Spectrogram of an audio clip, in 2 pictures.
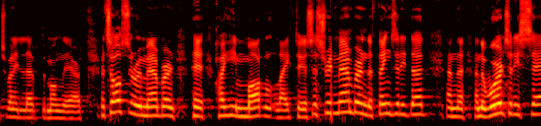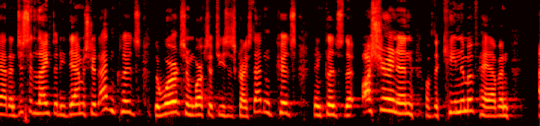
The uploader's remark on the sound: Recorded on 26th August 2018 at our 11am Celebration.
